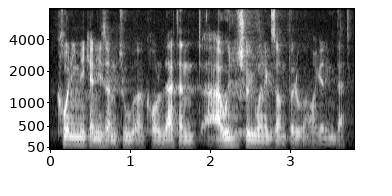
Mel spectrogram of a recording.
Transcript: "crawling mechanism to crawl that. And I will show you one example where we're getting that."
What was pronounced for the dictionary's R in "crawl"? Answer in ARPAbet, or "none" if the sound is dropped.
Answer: none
